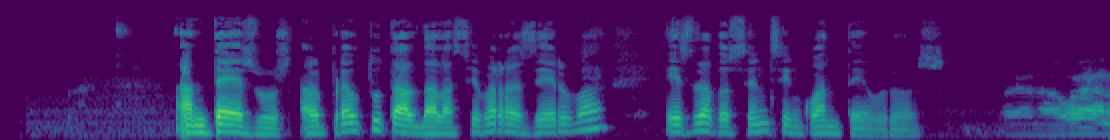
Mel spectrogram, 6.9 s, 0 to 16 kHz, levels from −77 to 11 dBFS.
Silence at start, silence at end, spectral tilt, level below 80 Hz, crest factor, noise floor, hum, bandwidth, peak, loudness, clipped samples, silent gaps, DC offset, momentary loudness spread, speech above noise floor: 1.1 s; 0 s; -5.5 dB/octave; -64 dBFS; 24 dB; -56 dBFS; none; 11 kHz; 0 dBFS; -22 LUFS; under 0.1%; none; under 0.1%; 19 LU; 34 dB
